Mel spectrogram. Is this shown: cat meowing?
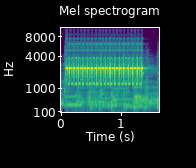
no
